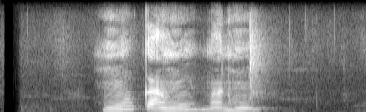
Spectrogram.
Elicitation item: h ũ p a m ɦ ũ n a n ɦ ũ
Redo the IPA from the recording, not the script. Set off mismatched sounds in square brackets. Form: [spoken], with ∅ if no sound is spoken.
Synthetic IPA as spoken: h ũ [k] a [∅] ɦ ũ [m] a n ɦ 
